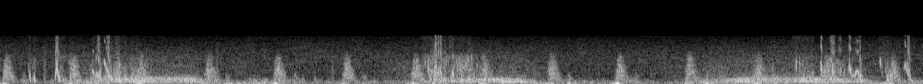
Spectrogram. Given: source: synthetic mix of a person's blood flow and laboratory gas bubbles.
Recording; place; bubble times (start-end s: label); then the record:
Doppler ultrasound of blood flow; subclavian vein
0.26-0.40 s: bubbles
0.52-0.80 s: bubbles
0.89-1.44 s: bubbles
4.21-4.81 s: bubbles
7.52-7.59 s: bubbles
7.70-7.78 s: bubbles
7.92-8.14 s: bubbles
8.18-8.65 s: bubbles
8.78-8.96 s: bubbles
9.02-9.16 s: bubbles
From the record:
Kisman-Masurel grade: 222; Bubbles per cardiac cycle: several, 3 to 8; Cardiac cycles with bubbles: 10 to 50%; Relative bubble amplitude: moderate (0.250 to 0.450); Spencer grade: 2 (many but less than half of the cardiac periods contain bubble signals, singularly or in groups); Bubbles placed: anywhere in the cardiac cycle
